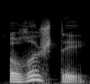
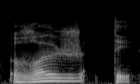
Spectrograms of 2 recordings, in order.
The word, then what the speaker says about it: rejeter: Rejeter. Okay, so here the E is not really pronounced, so you get rej. Okay, so E pronounced like E. Rejeter.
